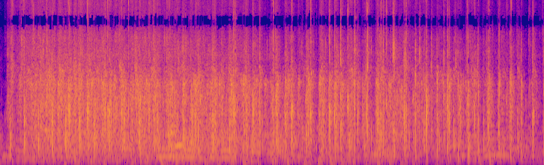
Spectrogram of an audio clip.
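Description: Small audience applauding, starting suddenly, with one pair of hands clapping close to the microphone.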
